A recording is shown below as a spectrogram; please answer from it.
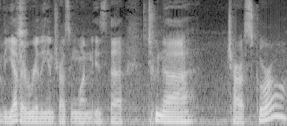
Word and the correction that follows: churrasco: How do you say? – Tuna churrasco. – Churrasco, yeah. Yeah, churrasco. Churrasco is a beautiful term in our culture.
